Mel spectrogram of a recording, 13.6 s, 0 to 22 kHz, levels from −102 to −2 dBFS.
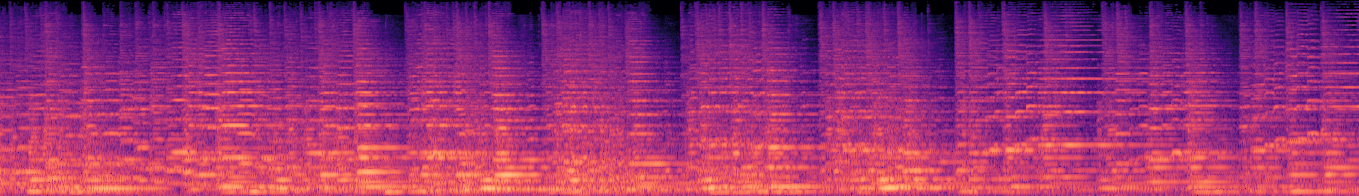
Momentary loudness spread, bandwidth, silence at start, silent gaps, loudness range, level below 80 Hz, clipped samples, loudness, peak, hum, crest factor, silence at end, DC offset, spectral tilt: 8 LU; over 20 kHz; 0 s; none; 4 LU; -50 dBFS; under 0.1%; -25 LUFS; -8 dBFS; none; 16 dB; 0 s; under 0.1%; -5 dB/octave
